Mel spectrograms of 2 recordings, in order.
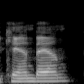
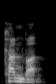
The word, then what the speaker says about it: Kanban: Well, if you're in America, you're likely to say Kanban, which is not wrong. The rest of the world, I think, taking their lead from British English, would say Kanban. And the proper Japanese pronunciation, I think, is Kanban. It's very staccato.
